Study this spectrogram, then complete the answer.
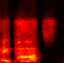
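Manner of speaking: high, bright call across the house; calling out to dad. Retold or imitated. Son calling to his dad about the leak, high call. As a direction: call out to your father from another room. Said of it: "So I called to my dad".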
